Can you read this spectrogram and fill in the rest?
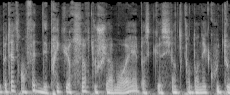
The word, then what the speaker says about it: Touché Amoré: Alors, ça se prononce en français, il y a des accents sur les E, donc c'est Touché Amoré.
